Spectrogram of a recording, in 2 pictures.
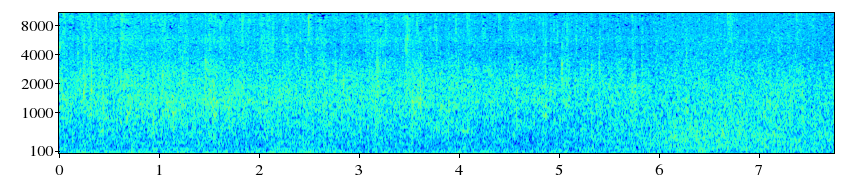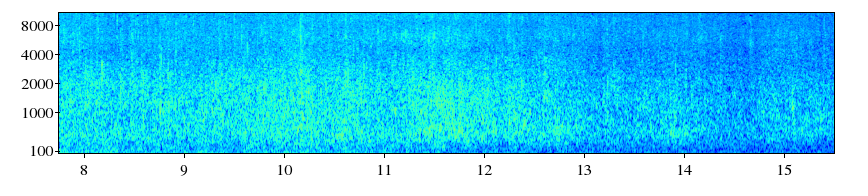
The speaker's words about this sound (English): I felt like I was really synergizing with like nature and like the weather and the sky and the clouds. Like I felt like I was almost being blessed by rain, I guess.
